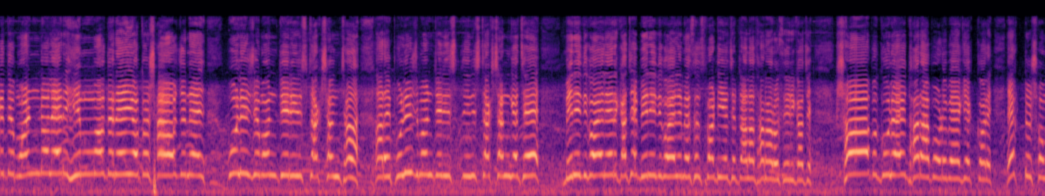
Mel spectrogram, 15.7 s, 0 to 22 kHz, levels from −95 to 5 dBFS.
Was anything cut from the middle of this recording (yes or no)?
no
